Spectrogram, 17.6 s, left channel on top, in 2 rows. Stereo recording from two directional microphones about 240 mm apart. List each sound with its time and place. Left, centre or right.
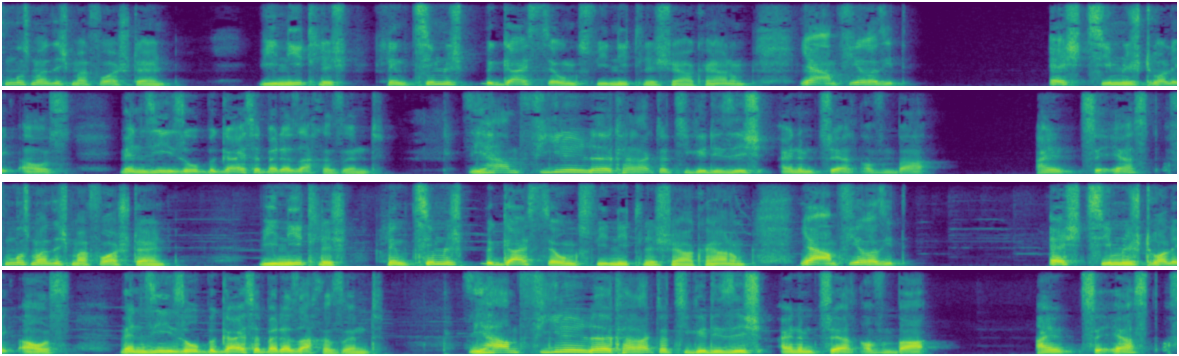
0.0 s speech: centre
7.8 s speech: centre
17.0 s speech: centre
